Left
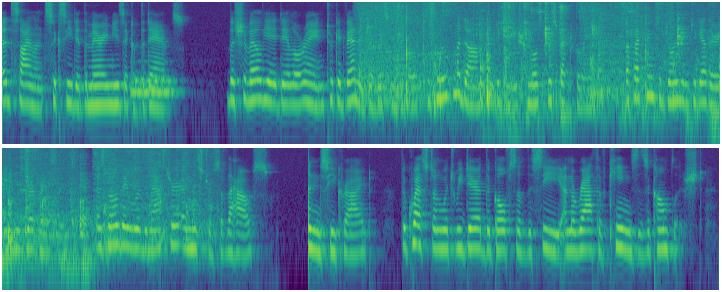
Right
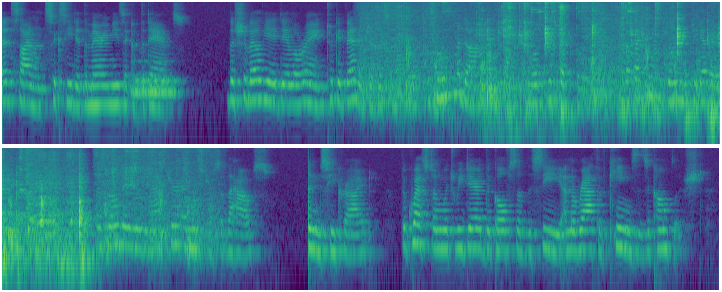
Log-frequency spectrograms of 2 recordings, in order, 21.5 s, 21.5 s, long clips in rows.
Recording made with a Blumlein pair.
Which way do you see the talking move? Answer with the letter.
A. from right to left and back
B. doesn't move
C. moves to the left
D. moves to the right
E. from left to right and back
B.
